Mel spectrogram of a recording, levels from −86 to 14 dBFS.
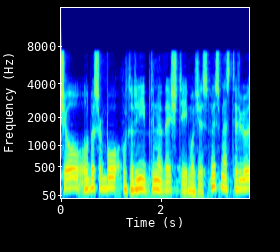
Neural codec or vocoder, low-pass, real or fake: codec, 16 kHz, 0.5 kbps, X-Codec, HuBERT features, trained on balanced general audio; 7.2 kHz; fake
